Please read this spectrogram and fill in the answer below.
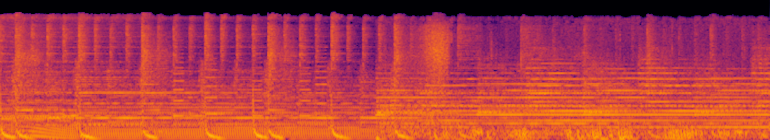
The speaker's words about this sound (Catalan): Aquest vespre han sonat les campanes a Vic amb un desig que plogui.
